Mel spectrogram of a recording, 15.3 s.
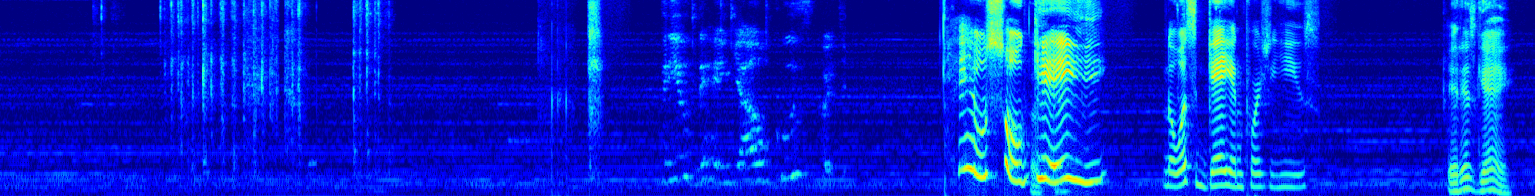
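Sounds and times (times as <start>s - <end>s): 
typing a sentence on a computer keyboard: 1.0s - 3.9s
speech: 9.9s - 13.2s, 14.5s - 15.2s.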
